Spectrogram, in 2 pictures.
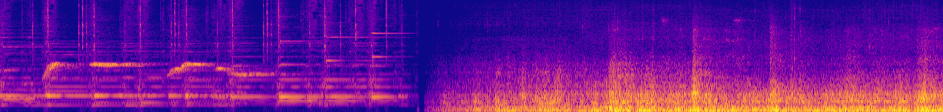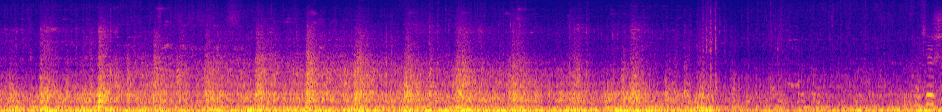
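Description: Music for about four seconds, then the steady low rumble of a Toyota Hilux expedition truck driving, engine and road noise together. Repeated short knocks run through the rumble as the truck crosses a steel truss bridge.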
